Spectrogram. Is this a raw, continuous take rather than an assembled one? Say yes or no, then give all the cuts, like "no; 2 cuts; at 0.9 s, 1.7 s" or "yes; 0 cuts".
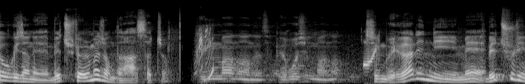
no; 1 cut; at 3.5 s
